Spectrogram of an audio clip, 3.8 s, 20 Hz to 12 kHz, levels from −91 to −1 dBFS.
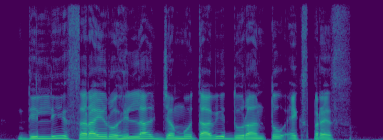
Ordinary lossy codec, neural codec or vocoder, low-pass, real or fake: none; none; none; real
